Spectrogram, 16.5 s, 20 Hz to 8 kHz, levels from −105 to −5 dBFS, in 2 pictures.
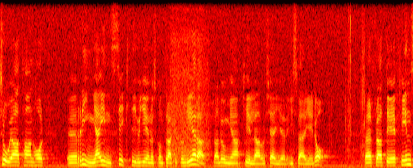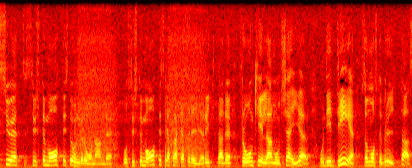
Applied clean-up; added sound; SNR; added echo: none; Fire; 16 dB; none.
